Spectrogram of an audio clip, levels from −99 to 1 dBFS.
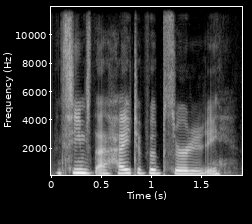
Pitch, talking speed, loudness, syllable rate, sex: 230 Hz, 190 wpm, -16 LUFS, 5.3 syllables/s, female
